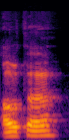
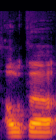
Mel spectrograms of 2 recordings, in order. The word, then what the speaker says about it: Otho: along to cool coolest the name is pronounced ulta it's not the disseller but i don't care if people say my name wrong it's ulta o-t-h-o you can say author or ulta or you can just call me thank you i'm sorry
